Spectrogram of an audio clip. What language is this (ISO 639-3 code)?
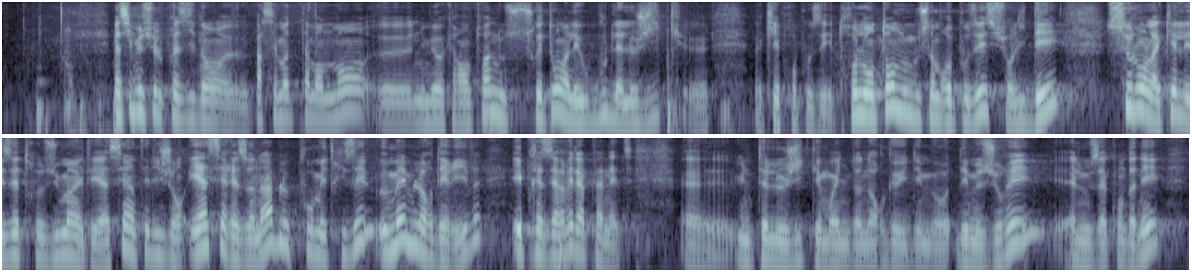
fra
